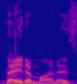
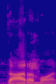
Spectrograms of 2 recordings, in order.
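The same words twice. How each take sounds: First: It is said in an American accent. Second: It is said in an Australian accent. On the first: "For you Americans" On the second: "For us Australians"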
